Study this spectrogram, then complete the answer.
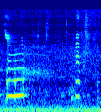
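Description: A backyard Brahma chicken gives two short, nasal, honking squawks, a longer one first and a brief one about a second later, close by over low rumbling background noise.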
